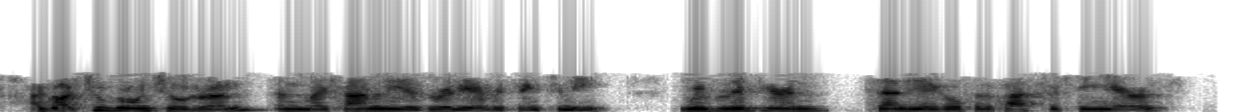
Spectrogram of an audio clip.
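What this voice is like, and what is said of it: Jamaican accent with slight Irish tinge. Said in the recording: “originally from Jamaica, that's where the accent comes from ... That's where the little weird accent comes from”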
